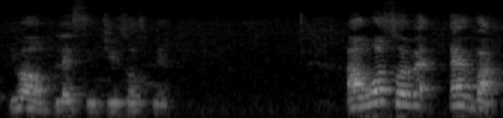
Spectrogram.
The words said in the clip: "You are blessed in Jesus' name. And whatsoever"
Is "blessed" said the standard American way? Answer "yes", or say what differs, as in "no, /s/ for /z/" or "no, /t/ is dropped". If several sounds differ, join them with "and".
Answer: no, /t/ is dropped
